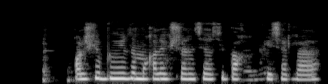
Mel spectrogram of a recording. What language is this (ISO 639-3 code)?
uzb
